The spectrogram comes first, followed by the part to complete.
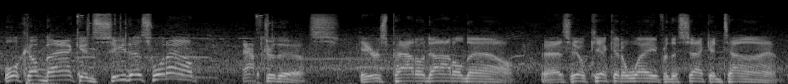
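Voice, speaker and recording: Calling an American football game as a TV play-by-play commentator, an American man sounds brisk and engaged over loud stadium noise. His voice is a little high and expressive, and his pace is a little slow.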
